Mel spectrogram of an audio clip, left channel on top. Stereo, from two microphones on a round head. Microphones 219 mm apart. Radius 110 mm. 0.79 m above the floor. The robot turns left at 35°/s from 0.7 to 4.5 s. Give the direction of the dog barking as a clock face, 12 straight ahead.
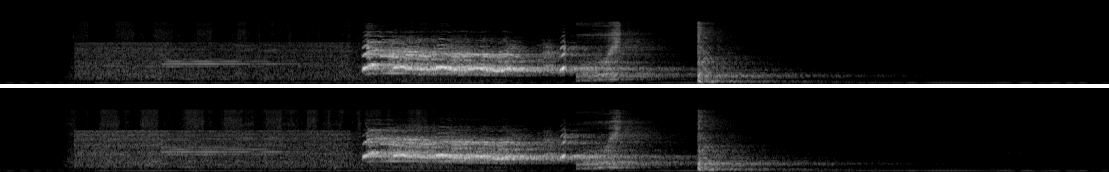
10 o'clock.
